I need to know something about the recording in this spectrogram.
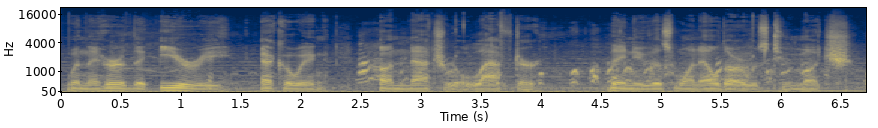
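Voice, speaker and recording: A man's voice: sits low, flat delivery, a little slow, over music. A man giving a grave, theatrical narration of scripted horror stories.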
